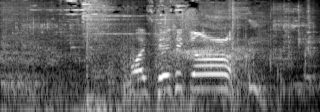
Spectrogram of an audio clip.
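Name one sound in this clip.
A magic spell bursts with a crackling whoosh.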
